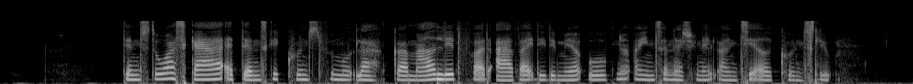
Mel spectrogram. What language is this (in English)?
Danish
